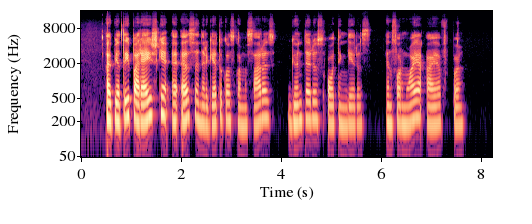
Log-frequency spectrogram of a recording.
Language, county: Lithuanian, Panevėžys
